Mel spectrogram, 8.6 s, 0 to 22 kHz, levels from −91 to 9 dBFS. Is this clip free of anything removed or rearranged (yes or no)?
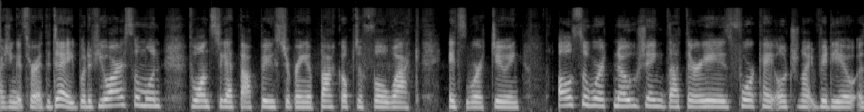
no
